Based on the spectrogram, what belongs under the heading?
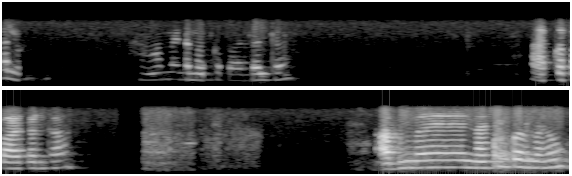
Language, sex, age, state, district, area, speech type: Hindi, female, 18-30, Madhya Pradesh, Narsinghpur, rural, conversation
